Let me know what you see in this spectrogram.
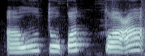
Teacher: قاف کو موٹا پڑھنا ہے، تو کو بھی موٹا پڑھنا ہے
